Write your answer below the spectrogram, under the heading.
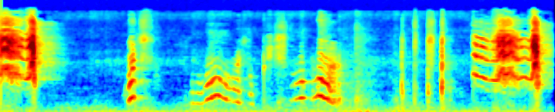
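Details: Pet cockatiel, a talking parrot, giving harsh raspy screeches, then wavering warbled notes and clicks, ending with another rough screech in a quiet indoor room.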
